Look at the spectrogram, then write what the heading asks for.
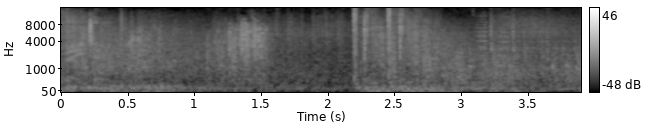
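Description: Heavy naval cannon fire from warships in World of Warships Legends, with deep rumbling booms and a sharp salvo near the midpoint, set against dense continuous battle noise.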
